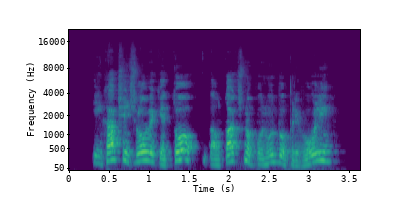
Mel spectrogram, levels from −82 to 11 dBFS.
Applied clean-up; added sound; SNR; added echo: neural mask model Resemble Enhance denoiser.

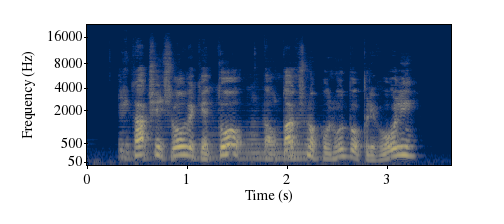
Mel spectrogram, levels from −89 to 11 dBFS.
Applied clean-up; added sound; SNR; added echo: neural mask model DeepFilterNet 3.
